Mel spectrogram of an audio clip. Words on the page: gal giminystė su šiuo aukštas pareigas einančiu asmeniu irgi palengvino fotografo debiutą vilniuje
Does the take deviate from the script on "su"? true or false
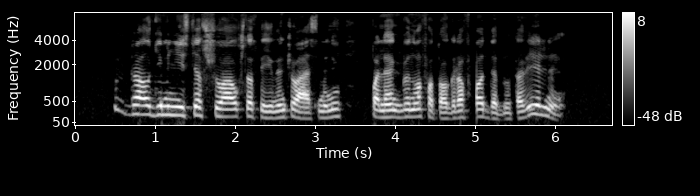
true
